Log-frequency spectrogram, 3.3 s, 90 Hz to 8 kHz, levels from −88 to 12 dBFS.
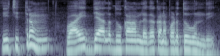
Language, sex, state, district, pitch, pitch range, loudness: Telugu, male, Telangana, Mahabubabad, 155 Hz, 145-170 Hz, -13 LUFS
